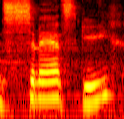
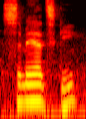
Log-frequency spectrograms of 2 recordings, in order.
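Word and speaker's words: Szymanski: I but yeah it's done by the same guy who did finger bones David simansky I learned that's how you say it samansky I can chop all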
